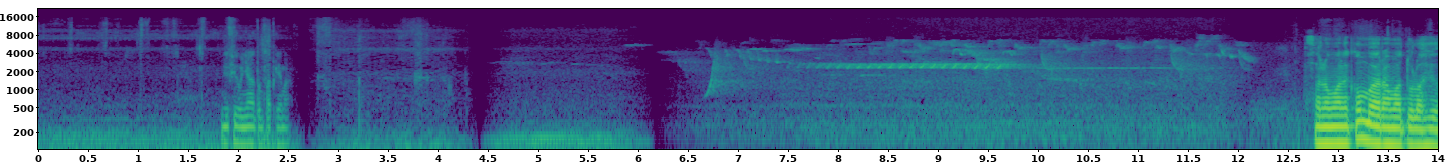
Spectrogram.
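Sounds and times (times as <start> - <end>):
bird calls and trills: 3.4 - 12.3.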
